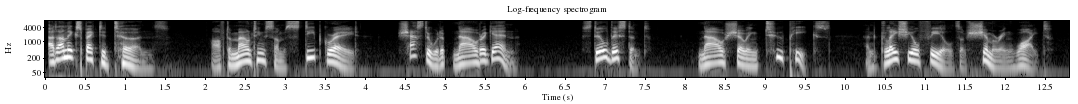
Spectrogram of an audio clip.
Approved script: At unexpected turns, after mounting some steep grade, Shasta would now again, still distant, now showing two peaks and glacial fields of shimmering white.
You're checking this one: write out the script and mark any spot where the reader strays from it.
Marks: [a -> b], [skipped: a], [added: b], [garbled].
At unexpected turns, after mounting some steep grade, Shasta would now again, still distant, now showing two peaks and glacial fields of shimmering white.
